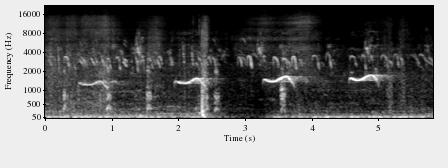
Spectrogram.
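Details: Baby chicks peep: drawn-out clear whistles rising slightly then falling, repeated about every second, mixed with faint high chirps and a few loud thumps.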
